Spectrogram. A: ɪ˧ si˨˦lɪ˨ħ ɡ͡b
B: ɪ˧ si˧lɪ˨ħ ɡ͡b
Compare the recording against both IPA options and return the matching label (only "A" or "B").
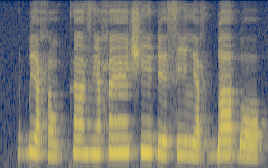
B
